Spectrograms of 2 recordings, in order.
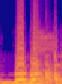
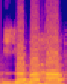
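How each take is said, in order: First: The word begins with a voiced th sound. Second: The word begins with a z sound. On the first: The speaker calls it right. "but ذبح for dhabiha" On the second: The speaker calls it wrong. "not ذبح for zabiha"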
